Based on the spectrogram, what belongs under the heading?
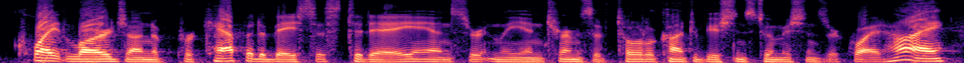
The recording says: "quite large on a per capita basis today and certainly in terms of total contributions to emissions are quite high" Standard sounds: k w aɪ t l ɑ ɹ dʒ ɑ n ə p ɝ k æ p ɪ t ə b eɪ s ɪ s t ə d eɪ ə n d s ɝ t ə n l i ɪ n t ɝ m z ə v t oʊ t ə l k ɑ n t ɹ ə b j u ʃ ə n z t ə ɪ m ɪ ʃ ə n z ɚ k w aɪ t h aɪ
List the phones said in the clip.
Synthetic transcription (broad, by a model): k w aɪ t l ɑ ɹ dʒ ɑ n ə p ɝ k æ p ɪ t ə b eɪ s ɪ s t ə d eɪ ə n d s ɝ t n l i ɪ n t ɝ m z ə v t oʊ t l k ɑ n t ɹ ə b j u ʃ n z t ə ɪ m ɪ ʃ ə n z ɚ k w aɪ t h aɪ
